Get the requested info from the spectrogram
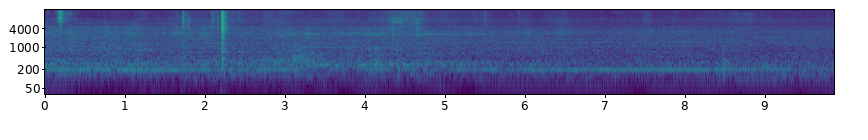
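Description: Steady hum with a constant low tone inside a moving cable car gondola, with one sharp click about two seconds in.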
